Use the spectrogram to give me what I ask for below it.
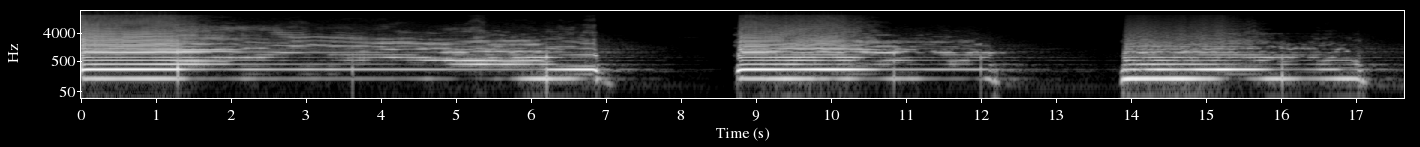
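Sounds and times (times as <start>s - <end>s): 
large ship's horn sounding a passing signal: 0.0s - 17.6s.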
